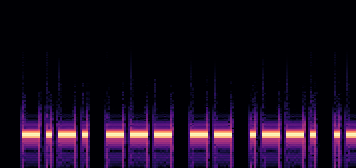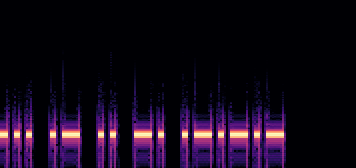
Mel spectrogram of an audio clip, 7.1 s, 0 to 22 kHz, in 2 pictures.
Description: Morse code, heard as a keyed tone, about 20 wpm, 700 Hz. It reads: COMPLAIN.
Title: Sentences from Top 1300 Words 20wpm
